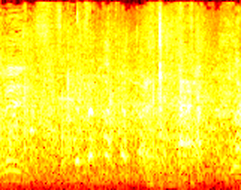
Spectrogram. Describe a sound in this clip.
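A man laughs through a microphone.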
